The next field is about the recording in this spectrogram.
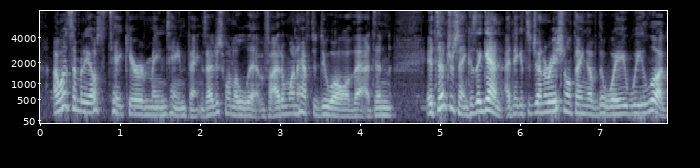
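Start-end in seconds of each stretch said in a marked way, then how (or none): none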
